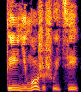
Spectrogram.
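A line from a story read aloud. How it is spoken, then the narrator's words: Sighing. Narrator (Russian): вздохнул Хелдер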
